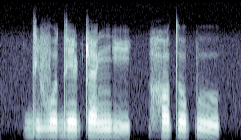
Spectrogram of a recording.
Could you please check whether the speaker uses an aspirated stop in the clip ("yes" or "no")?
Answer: no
